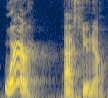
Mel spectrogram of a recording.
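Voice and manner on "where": high one-word question; eager question. A narrator's reading. Yuno asks Poppy where the parents are, eager question.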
